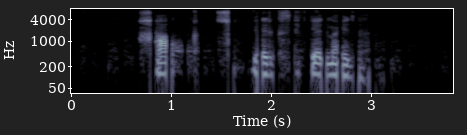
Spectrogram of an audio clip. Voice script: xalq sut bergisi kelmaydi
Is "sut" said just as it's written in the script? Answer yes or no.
yes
